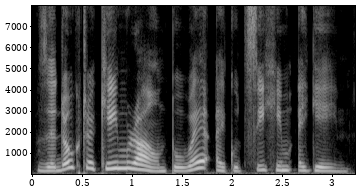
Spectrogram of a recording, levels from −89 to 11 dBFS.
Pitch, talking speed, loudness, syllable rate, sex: 210 Hz, 205 wpm, -17 LUFS, 4.7 syllables/s, female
